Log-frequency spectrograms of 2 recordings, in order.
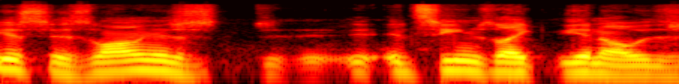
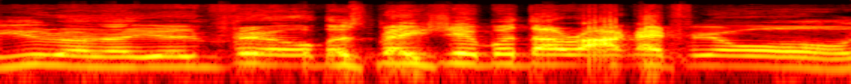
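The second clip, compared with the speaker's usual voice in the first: mad, garbled, furious yelling like a promo; 9 semitones higher than usual. Joking about being unintelligible when yelling mad: yelling Ultimate Warrior impression. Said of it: "I sound like the Ultimate Warrior".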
